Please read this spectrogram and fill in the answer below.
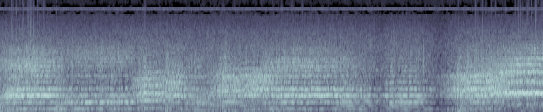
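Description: Vocal music: voices holding long notes in phrases a few seconds long, with a short dip near the end.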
